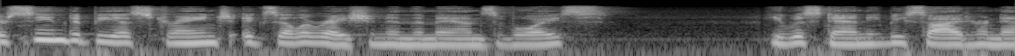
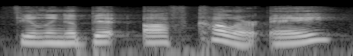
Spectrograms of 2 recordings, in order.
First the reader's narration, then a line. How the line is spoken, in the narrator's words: he said with a short laugh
